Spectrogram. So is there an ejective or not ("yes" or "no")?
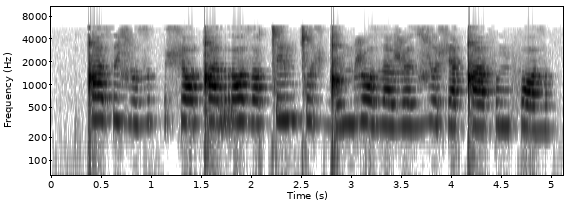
no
